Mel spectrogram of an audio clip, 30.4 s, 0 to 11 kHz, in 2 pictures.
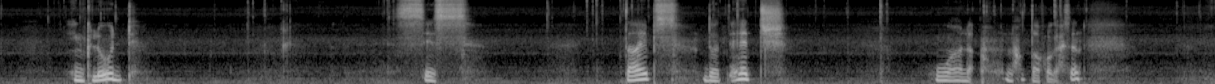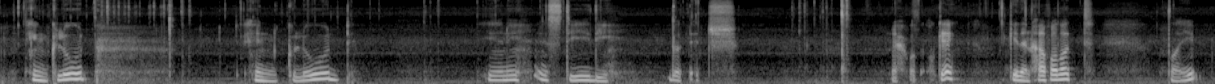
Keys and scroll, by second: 0.0-1.6 typing, 3.1 typing, 4.5-5.4 typing, 6.8-12.3 typing, 12.9 Up, 13.1 Return, 14.7-25.8 typing.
